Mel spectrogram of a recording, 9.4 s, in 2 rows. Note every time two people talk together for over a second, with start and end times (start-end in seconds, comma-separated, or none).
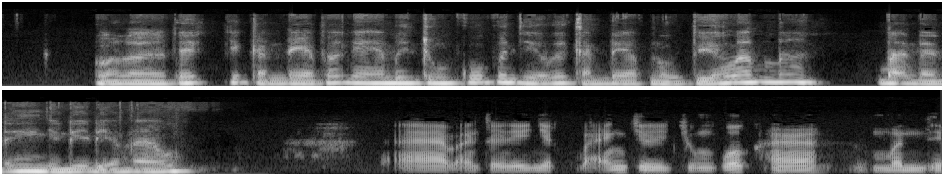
none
